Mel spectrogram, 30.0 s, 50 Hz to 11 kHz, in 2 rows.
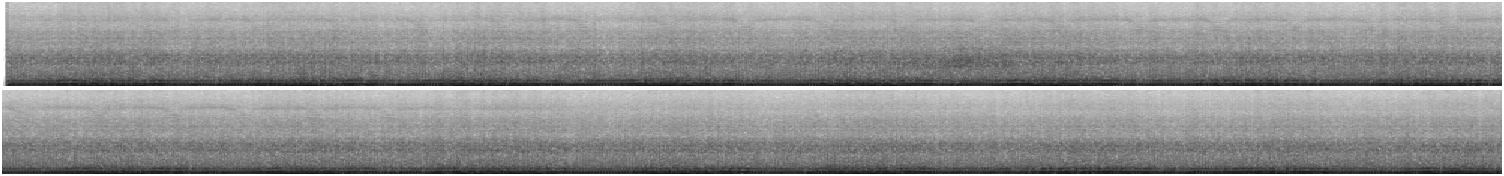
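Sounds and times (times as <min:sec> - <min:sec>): car engine idling roughly: 0:00.0 - 0:30.0.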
